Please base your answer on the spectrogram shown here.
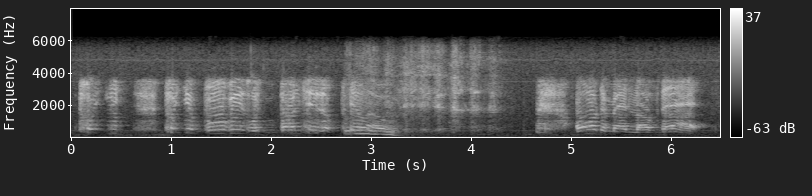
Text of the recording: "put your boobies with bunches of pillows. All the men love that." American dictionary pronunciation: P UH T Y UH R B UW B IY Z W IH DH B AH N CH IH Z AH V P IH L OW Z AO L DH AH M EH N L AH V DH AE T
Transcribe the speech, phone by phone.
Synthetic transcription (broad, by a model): P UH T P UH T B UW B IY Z W IH DH B AH N CH IH Z AH V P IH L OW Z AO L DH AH M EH N L AH V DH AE T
